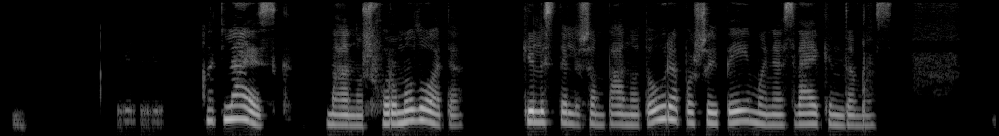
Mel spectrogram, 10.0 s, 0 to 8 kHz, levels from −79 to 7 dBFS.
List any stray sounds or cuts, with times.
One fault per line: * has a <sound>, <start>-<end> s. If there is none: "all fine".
* has a laugh, 1.2-1.6 s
